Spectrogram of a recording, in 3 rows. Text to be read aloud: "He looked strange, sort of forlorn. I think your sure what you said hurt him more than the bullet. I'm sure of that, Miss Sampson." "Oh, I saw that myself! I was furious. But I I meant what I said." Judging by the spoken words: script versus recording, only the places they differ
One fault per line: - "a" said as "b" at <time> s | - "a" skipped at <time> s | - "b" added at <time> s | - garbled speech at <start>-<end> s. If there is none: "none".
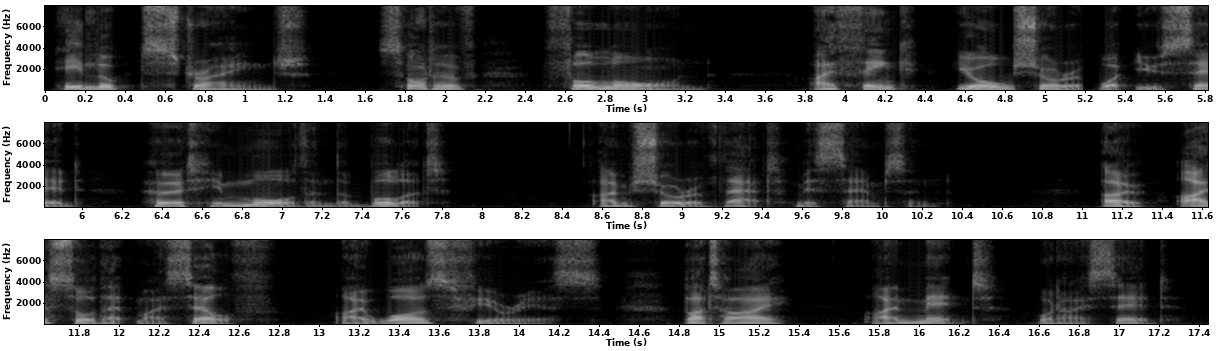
none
